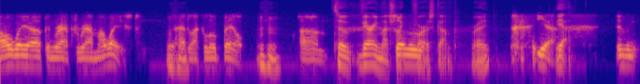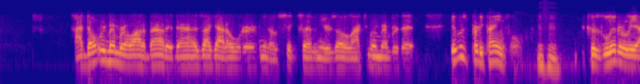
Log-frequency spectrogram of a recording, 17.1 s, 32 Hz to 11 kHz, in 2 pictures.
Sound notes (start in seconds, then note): 8.1 chuckles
